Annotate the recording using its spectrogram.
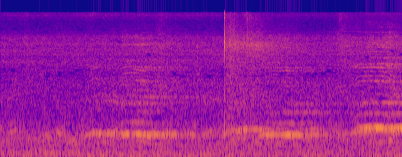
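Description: Young men call out and shout in an open hall.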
